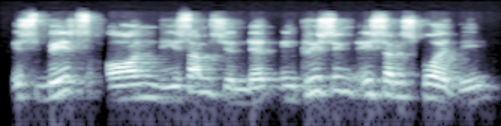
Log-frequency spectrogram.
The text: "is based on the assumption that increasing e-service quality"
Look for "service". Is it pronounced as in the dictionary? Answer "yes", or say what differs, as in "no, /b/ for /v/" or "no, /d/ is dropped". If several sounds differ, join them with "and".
no, /v/ is dropped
